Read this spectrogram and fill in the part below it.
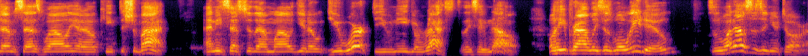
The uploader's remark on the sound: Gives a shiur over Zoom. On Illuminate, Orayta's virtual adult beit midrash.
